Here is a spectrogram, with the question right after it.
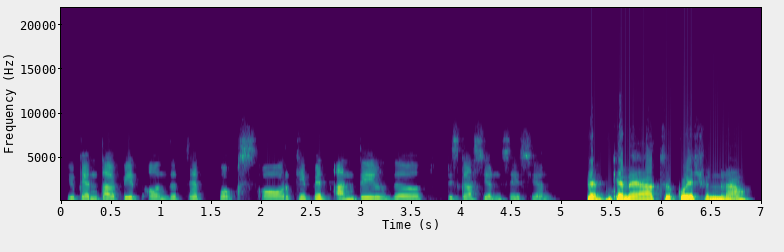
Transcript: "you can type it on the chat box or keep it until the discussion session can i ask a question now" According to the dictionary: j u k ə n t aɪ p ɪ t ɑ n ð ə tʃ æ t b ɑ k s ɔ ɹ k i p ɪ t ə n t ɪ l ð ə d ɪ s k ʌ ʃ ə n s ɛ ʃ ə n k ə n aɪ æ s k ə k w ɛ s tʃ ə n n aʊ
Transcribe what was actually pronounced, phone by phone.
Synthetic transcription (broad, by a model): j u k ə n t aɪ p ɪ t ɑ n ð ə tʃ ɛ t b ɑ k s ɔ ɹ k i p ɪ t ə n t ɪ l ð ə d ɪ s k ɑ s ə n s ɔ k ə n k ə n aɪ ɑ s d ə k w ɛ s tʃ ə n n aʊ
